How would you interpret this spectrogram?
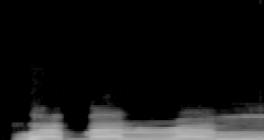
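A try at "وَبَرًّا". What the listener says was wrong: Wabarrom, rom, jangan wabaram ya.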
